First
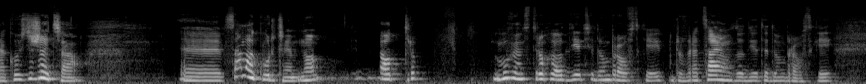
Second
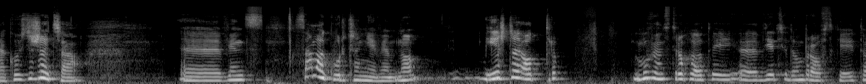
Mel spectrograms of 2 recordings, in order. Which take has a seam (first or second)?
first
